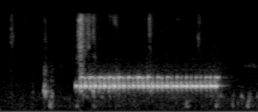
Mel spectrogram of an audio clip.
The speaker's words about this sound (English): That, oh, forgive me, it's going to do that four times. I don't, I don't know. Do we? Maybe someone knows how to mute this phone. I don't know how to do that.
